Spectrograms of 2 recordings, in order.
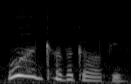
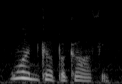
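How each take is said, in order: First: Laughing repeat. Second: Said in the usual way. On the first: Real, not acted. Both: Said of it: "like I'm vibrating on a higher level".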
